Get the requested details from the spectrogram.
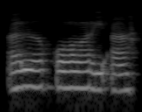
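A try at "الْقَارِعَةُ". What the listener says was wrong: Ya, tajamkan lagi ainnya. Al-Qari'ah. Qari'ah.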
